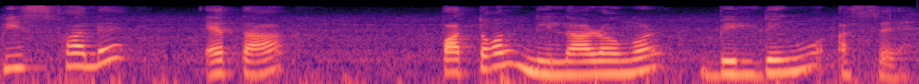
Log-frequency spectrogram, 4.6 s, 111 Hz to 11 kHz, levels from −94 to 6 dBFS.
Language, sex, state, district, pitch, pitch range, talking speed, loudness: Assamese, female, Assam, Kamrup Metropolitan, 230 Hz, 200-300 Hz, 90 wpm, -18 LUFS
